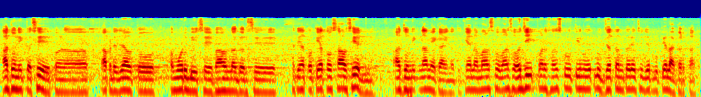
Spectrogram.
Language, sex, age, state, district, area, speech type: Gujarati, male, 18-30, Gujarat, Rajkot, urban, spontaneous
